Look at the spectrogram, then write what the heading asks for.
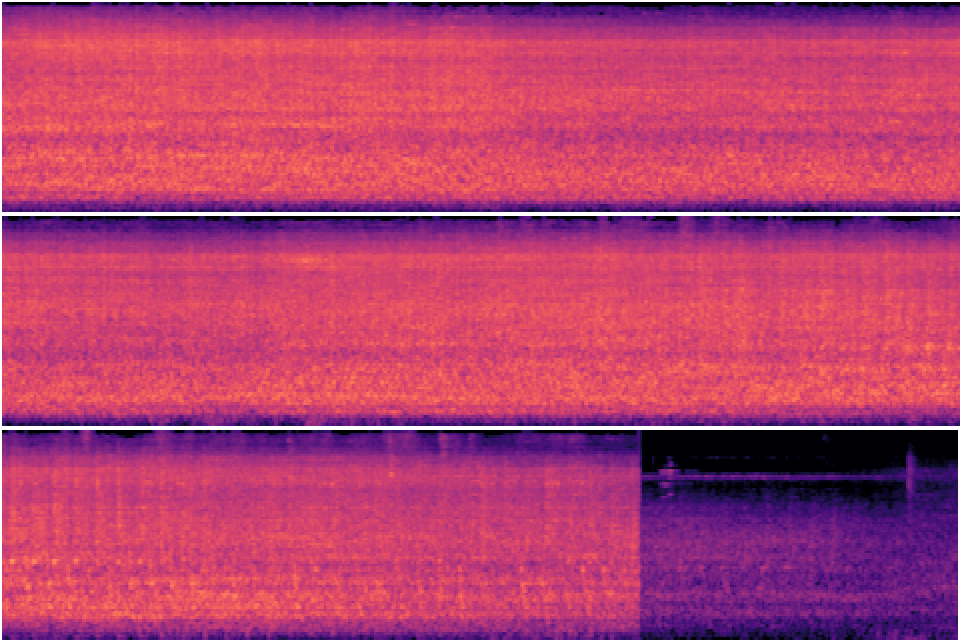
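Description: An express passenger train passing at speed: a steady, loud rumble of wheels on the rails with a clickety-clack of the rail joints. It cuts off abruptly near the end to a much quieter background.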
